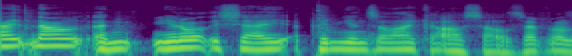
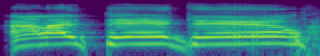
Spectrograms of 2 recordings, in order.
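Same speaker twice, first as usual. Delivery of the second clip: high, loud, very slow camp Northern drawl; high loud camp Geordie greeting; Danny impression; 11 semitones higher, 6 dB louder, much slower than usual. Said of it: "I can do an impression of Danny".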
